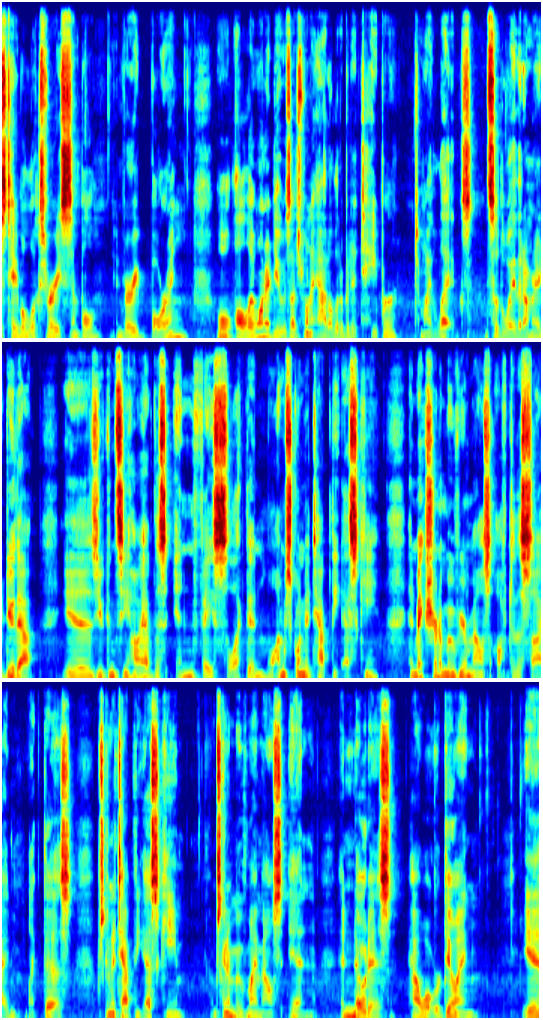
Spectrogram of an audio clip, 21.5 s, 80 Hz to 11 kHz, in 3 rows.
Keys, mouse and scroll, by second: 0.1 middle click, 0.1-1.3 scroll down 2, 1.5-2.2 scroll up 2, 2.8-5.8 scroll up 2, 3.1 middle click, 6.7 middle click, 15.0 s, 21.2 middle click.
